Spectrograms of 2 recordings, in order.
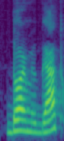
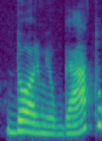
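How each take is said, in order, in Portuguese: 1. É dito em ritmo mais rápido. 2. É dito em ritmo lento.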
